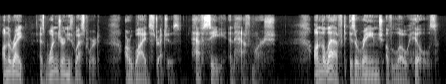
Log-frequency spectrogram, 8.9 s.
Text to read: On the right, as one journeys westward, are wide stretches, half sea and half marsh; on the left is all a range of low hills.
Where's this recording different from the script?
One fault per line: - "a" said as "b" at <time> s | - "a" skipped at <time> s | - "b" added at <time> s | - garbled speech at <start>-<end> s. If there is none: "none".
- "all" skipped at 7.1 s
